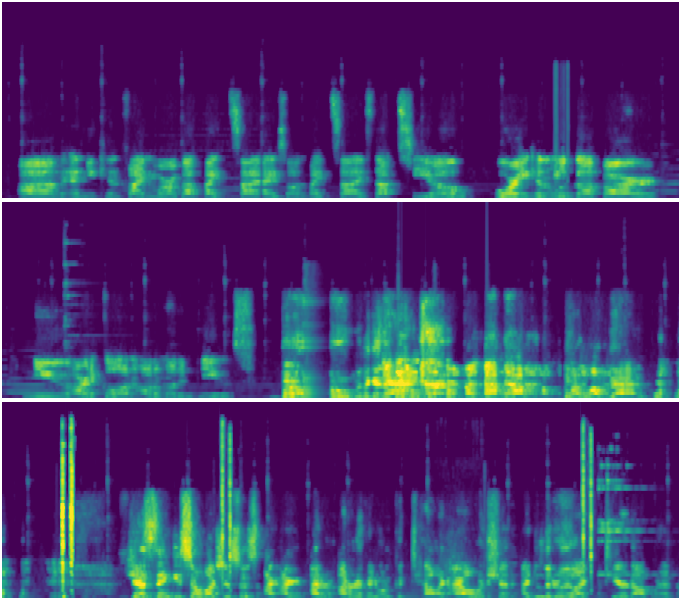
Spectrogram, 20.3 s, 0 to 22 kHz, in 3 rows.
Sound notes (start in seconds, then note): 11.1 laughs; 13.1 laughs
